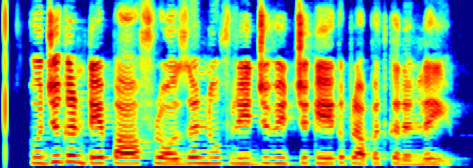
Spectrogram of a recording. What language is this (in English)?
Punjabi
